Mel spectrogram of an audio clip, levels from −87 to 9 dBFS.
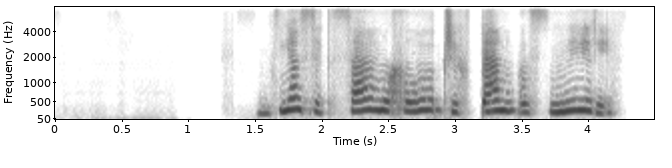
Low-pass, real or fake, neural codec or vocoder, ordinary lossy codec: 7.2 kHz; fake; codec, 16 kHz, 0.5 kbps, FreqCodec, smaller model; none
